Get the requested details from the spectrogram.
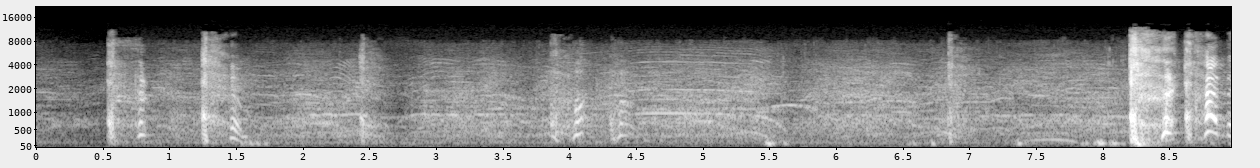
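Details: A woman at a Cleveland campaign rally coughs repeatedly in short bursts into a microphone for about 20 seconds, with hall noise behind, and drinks water. She blamed talking too much; the coughing is reportedly recurring.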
